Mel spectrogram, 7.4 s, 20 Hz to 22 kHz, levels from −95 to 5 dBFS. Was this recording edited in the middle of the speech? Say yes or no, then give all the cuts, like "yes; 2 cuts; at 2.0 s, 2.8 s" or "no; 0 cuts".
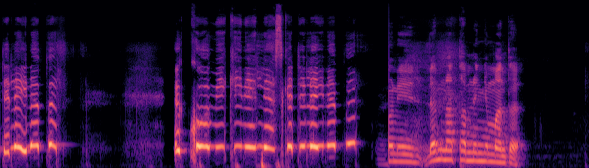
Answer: yes; 1 cut; at 4.9 s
